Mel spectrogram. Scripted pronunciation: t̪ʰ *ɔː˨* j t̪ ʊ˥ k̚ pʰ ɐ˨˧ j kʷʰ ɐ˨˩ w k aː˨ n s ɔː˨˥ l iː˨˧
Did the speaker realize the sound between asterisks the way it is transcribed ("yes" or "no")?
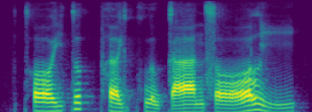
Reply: no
